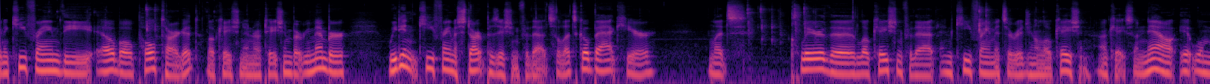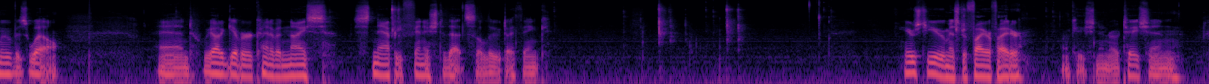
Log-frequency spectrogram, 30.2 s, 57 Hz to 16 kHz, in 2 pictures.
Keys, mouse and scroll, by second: 0.7 click, 1.8 i, 6.8 click, 9.6 alt+r, 10.1 alt+g, 12.2 i, 14.2-17.4 drag, 18.0-19.2 scroll up 3, 19.2 click, 20.1 KP_7, 22.1 click, 23.4 g, 24.3 r, 27.1 i.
